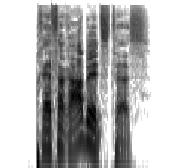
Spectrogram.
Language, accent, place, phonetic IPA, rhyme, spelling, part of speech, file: German, Germany, Berlin, [pʁɛfeˈʁaːbl̩stəs], -aːbl̩stəs, präferabelstes, adjective, De-präferabelstes.ogg
- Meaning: strong/mixed nominative/accusative neuter singular superlative degree of präferabel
